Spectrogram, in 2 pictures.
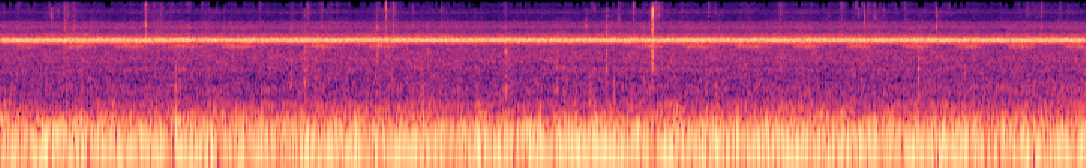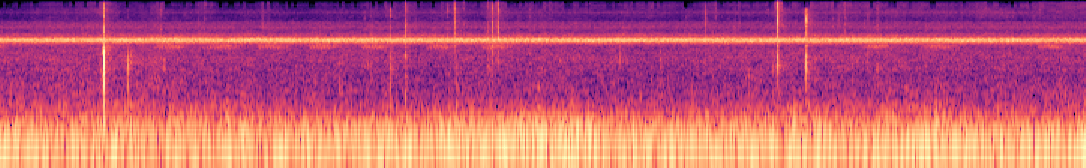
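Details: Chorus of autumn insects by a campfire during the autumn camping season, a continuous shrill trill holding one high pitch, broken only by scattered crackles and a few sharp pops from the burning wood.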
